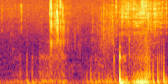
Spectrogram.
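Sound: taking a drink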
